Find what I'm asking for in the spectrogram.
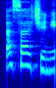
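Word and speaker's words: lacertine: Lacertian, yeah.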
